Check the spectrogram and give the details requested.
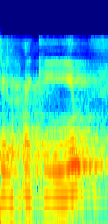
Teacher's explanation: میم ساکن پہ اظہار شفوی ہوگا، وقفاً میم ساکن ہو جائے گا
